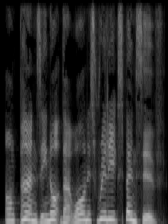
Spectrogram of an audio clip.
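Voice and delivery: very high, loud, fussy plea; fretting host. Acted. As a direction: fret over the expensive book.

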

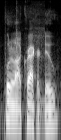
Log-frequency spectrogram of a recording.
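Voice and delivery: put-on Cajun accent. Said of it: "you practice that, don't you?".

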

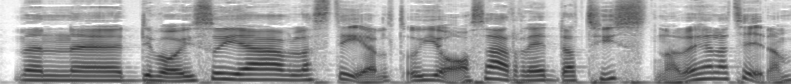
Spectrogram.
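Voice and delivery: ordinary talk, nothing marked

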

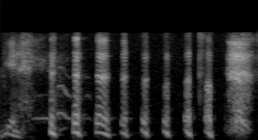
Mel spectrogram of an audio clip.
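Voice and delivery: laughing despite trying not to; suppressed laugh. Real, not acted. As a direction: burst of stifled giggling. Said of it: "I'm trying not to laugh about this".

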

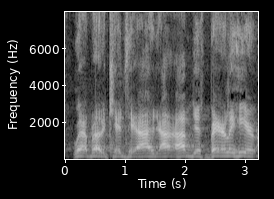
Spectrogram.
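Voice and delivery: mumbled, soft, half-awake reply; mock sleepy churchgoer. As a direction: play the tired member barely there. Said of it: "What's wrong with you?".

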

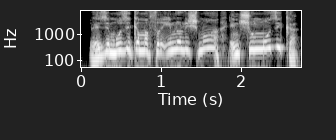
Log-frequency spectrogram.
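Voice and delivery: high, incredulous questioning; bewildered protest; baffled. A narrator's reading. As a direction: question it like a puzzled kid. Puzzled boy questions the claim.

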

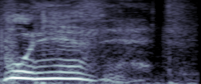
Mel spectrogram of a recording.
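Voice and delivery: put-on excited kid. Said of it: "They're gonna go".

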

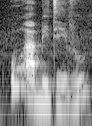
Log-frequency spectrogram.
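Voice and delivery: usual speaking voice

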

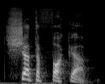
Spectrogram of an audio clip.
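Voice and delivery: ordinary talk

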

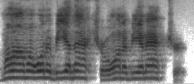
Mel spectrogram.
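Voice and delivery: lightly voiced kid begging mom, quick; child pestering his mom to be an actor. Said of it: "I said".

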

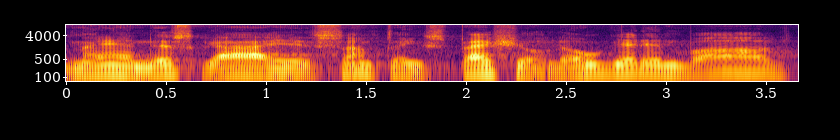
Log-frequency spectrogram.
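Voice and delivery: hushed warning. Retold or imitated. Pilate's wife warns him off this man, hushed imitation. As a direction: voice a wife's quiet warning.

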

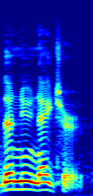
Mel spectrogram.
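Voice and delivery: ordinary talk, nothing marked

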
